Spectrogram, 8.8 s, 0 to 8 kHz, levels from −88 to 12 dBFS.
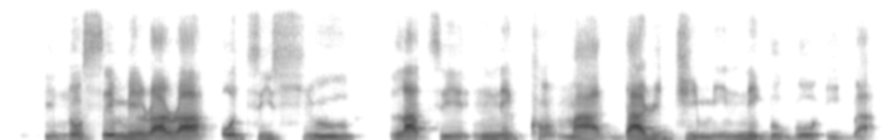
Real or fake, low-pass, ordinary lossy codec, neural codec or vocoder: fake; 7.2 kHz; none; autoencoder, 48 kHz, 32 numbers a frame, DAC-VAE, trained on Japanese speech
